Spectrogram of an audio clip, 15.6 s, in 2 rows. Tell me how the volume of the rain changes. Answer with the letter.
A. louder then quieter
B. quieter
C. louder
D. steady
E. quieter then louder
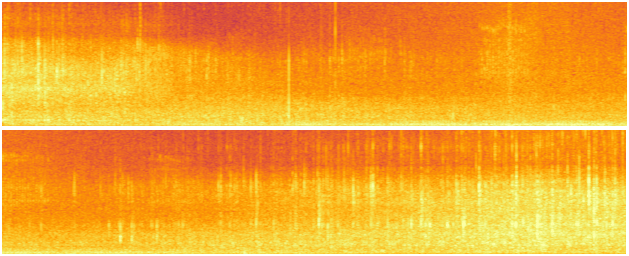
E.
